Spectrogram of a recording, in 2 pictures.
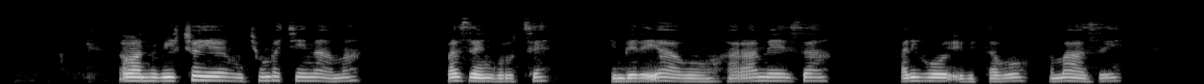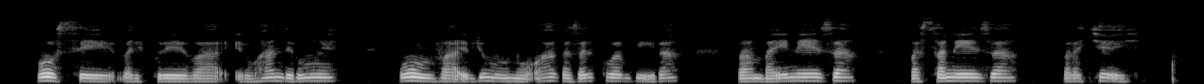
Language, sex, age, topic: Kinyarwanda, female, 36-49, government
